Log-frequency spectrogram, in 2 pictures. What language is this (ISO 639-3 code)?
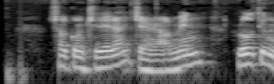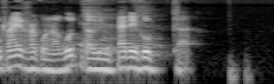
cat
